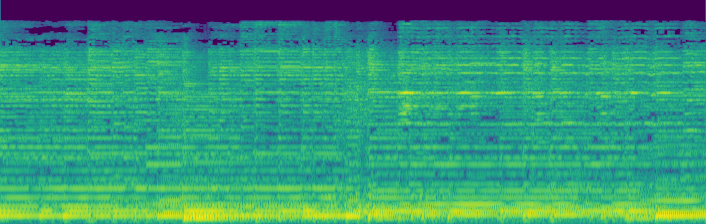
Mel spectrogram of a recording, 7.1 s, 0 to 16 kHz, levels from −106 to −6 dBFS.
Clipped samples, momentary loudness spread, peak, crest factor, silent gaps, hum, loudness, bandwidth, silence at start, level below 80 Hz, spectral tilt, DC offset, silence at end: under 0.1%; 4 LU; -2 dBFS; 14 dB; none; none; -15 LUFS; 11.5 kHz; 0 s; -40 dBFS; -4.5 dB/octave; under 0.1%; 0 s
